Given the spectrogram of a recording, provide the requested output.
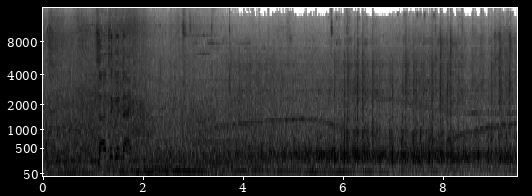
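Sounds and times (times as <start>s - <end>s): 
CityRail commuter train rumbling along the rails in Sydney: 0.0s - 9.4s
speech: 1.1s - 2.4s
commuter train wheels clattering over track joints: 5.7s - 9.4s.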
